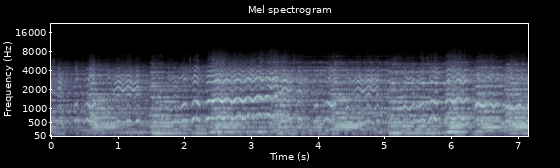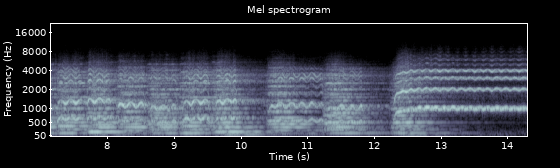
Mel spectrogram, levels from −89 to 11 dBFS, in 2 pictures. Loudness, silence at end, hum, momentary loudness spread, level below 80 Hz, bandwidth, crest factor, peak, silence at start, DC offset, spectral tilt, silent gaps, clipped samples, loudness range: -16 LUFS; 0 s; none; 8 LU; -50 dBFS; 7.8 kHz; 16 dB; -2 dBFS; 0 s; under 0.1%; -5.5 dB/octave; none; under 0.1%; 2 LU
